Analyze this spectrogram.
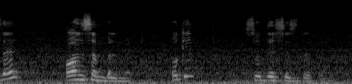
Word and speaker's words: ensemble: emble method okay or Ensemble method it is pronounced that onbl okay so this is the thing I have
